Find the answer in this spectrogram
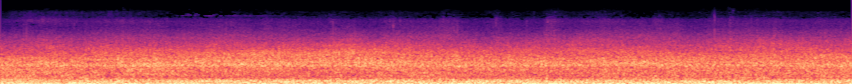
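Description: Steady road traffic noise from passing cars, with a continuous low rumble.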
